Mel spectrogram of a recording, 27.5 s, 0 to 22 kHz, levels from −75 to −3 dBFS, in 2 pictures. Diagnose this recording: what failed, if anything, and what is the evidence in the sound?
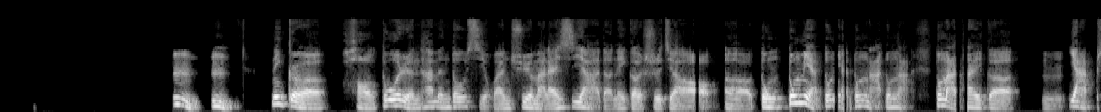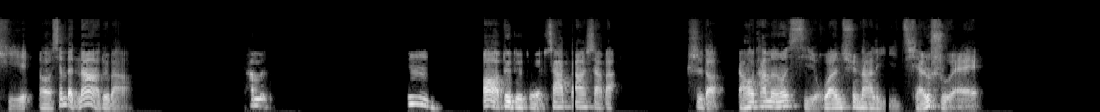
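Codec stage: the speech sounds rough and grainy throughout, with noise between harmonics. This is likely low-delay AAC compression at a low bitrate, around 32 kbps.

Network or decoder stage: AAC frame loss with muting leaves soft-edged holes at 8.67, 10.41 to 10.62, 11.93 to 12.10, 20.91 and 24.81 s. Lost frames were zeroed and faded by overlapping windows.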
